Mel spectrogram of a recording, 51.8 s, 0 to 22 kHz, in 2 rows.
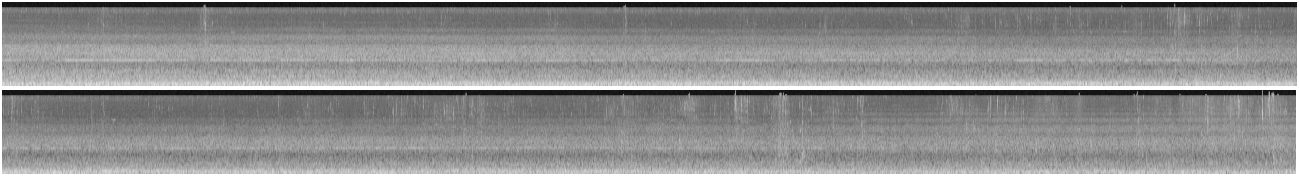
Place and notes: Two boats are passing on the Albert canal. The first one is small and slow. The second one is big and makes big waves. It's the Duchesse from Zwijndrecht. IMO number of this boat is 244660540 and it's an oil tanker. If you be very very careful hearing this second boat, you will hear, in the cabin, the small dog who hates me !! Poor driver ;-)
Riemst, Belgium, 20 January 2018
